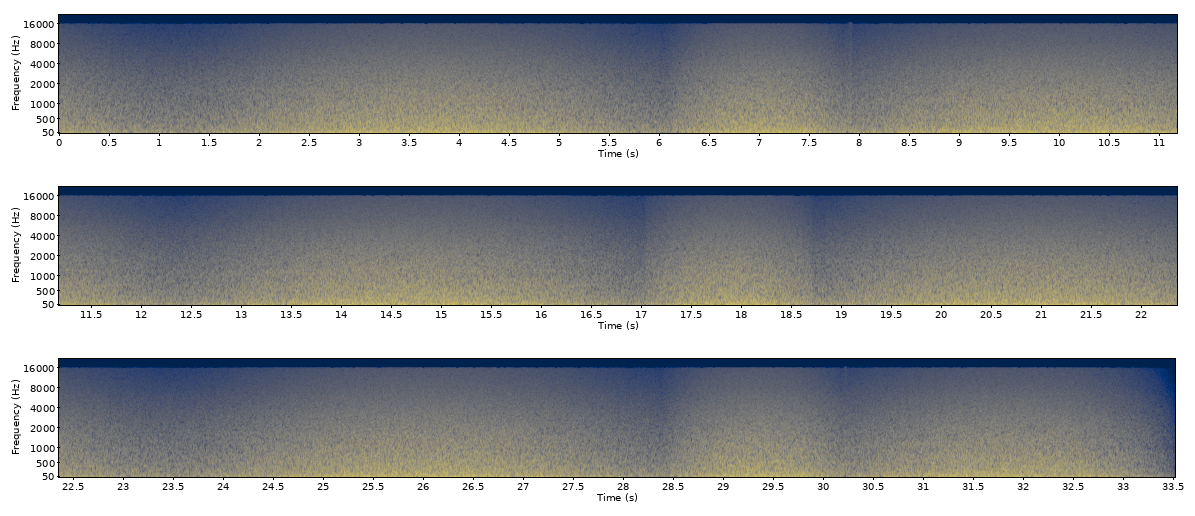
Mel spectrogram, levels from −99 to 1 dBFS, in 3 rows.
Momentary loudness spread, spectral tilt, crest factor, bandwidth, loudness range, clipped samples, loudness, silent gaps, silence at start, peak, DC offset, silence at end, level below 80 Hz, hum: 12 LU; -6 dB/octave; 14 dB; 16 kHz; 3 LU; under 0.1%; -27 LUFS; none; 0 s; -8 dBFS; under 0.1%; 0.05 s; -28 dBFS; none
